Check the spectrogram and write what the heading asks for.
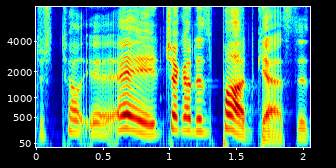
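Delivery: sudden put-on Italian accent, pitched way up. A podcast host asks listeners to tell friends about the show, sudden italian accent. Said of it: "I don't know why I had an Italian accent all of a sudden".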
